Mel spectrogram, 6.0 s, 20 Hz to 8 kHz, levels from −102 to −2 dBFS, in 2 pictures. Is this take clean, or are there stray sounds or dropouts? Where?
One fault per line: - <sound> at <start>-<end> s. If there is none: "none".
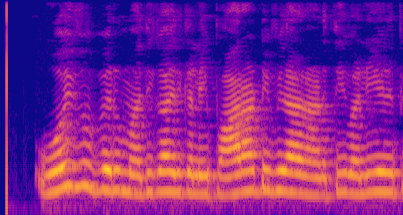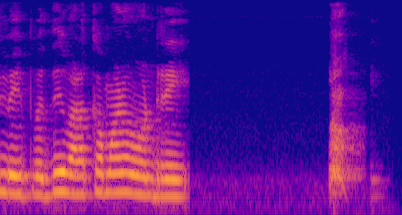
- bark at 5.5-5.8 s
